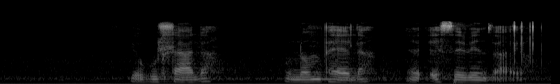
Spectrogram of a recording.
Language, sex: Zulu, male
